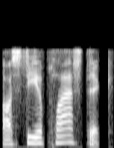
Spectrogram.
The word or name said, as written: osteoplastic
